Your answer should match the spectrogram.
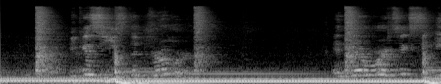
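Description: Live band music in a small venue: a held low chord on bass and guitar, with drum hits shortly after the start and again near the end.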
